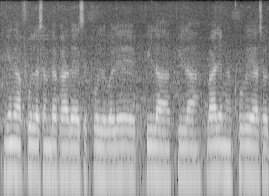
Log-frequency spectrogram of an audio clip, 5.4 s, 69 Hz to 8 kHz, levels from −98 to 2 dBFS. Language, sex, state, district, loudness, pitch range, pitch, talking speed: Chhattisgarhi, male, Chhattisgarh, Bastar, -16 LUFS, 110-120 Hz, 115 Hz, 145 wpm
